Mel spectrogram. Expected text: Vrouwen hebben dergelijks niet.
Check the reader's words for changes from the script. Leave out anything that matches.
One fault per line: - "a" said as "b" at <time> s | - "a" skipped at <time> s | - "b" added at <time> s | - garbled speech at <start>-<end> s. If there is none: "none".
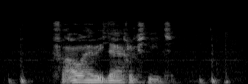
none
